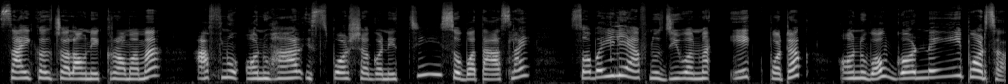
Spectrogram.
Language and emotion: Nepali, happy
